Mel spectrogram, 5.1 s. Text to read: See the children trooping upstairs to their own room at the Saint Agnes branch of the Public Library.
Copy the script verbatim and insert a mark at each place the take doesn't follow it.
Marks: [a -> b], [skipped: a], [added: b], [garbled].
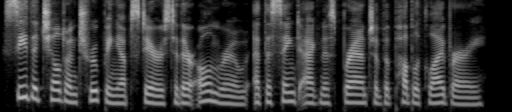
See the children trooping upstairs to their own room at the Saint Agnes branch of the Public Library.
